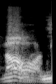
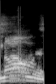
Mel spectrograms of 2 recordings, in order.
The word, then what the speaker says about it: New Orleans: Get it right, Nolens. Nolens. Say it right.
